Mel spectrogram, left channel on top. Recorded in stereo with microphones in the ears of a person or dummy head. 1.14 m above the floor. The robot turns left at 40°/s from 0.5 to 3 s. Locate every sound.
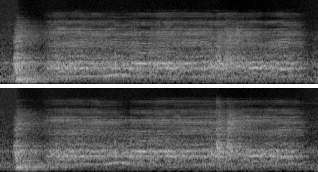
0.1 s a thud: 20° left (ahead or behind), 2.5 m
2.2 s a cupboard door: 35° right (ahead or behind), 8.5 m; by 2.5 s 25° right (ahead or behind), 8.5 m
